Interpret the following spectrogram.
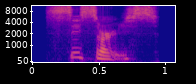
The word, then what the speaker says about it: scissors: So in these cases, the C is present in the spelling for historical reasons, but it's not pronounced. So this rule helps streamline your pronunciation for these common words. So let's practice saying these words aloud, making sure that C stays silent.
